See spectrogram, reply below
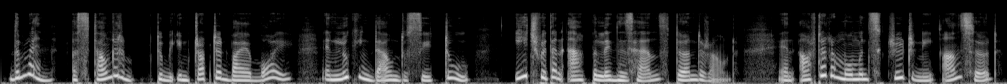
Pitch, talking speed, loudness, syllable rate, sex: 235 Hz, 180 wpm, -16 LUFS, 5.6 syllables/s, female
